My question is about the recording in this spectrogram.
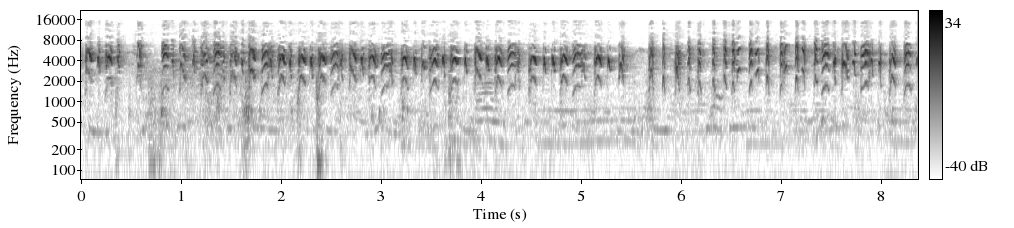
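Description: Olive-backed sunbird (sogon) singing a fast, high, twittering song of rapid notes, almost without a break.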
